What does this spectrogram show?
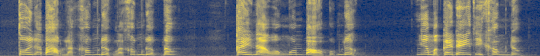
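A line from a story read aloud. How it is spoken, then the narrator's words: Harsh rapid-fire protest. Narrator (Vietnamese): Bà Phẩm gay gắt phản đối, nói như quạt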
